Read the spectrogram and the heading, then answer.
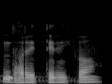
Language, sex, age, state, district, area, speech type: Santali, male, 30-45, Odisha, Mayurbhanj, rural, spontaneous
